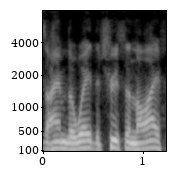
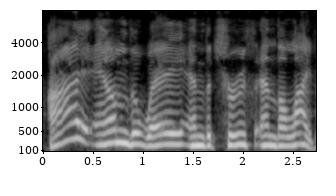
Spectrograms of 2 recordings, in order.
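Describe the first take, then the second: First: Said in the usual way. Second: Slow, raised, stress on am; proclaimed. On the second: Shown as a demonstration. Preacher proclaiming Jesus's famous phrase, slow and emphatic. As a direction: lean on "am" and draw out "I am the way and the truth and the life". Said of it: "gives this famous phrase".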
